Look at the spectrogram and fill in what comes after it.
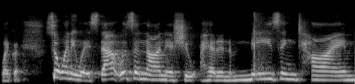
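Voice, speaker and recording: A woman's ordinary speaking voice at a medium pitch and fairly quick pace, with ordinary pitch variation. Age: 50s. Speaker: yoga teacher, coaching client. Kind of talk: interview testimony.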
